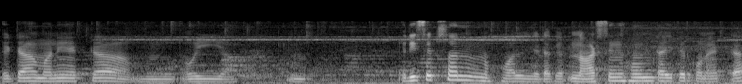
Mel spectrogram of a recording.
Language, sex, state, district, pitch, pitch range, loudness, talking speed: Bengali, male, West Bengal, Kolkata, 145 Hz, 130-160 Hz, -20 LUFS, 120 wpm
